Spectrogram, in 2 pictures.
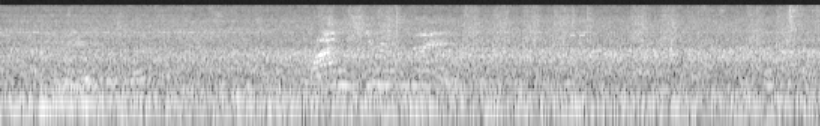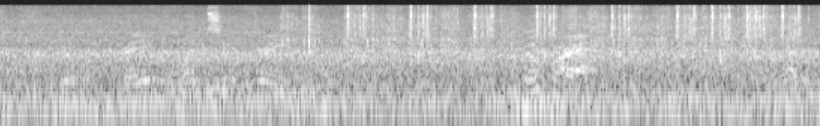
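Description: Low background chatter of people talking over an even hum of terminal room noise, with a few faint clicks near the end.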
